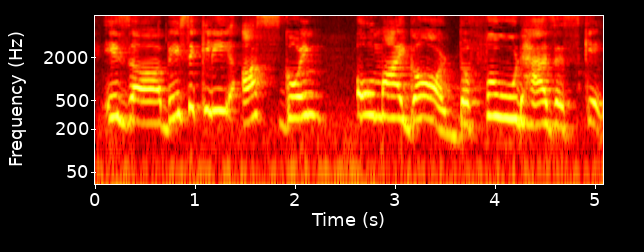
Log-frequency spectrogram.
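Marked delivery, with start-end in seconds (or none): none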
